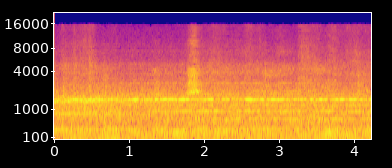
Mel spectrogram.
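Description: Steady background hiss and hum with a faint high whine, and a brief scratch of a pencil on paper about two seconds in.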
